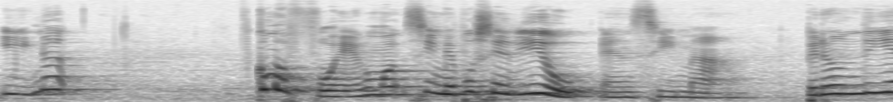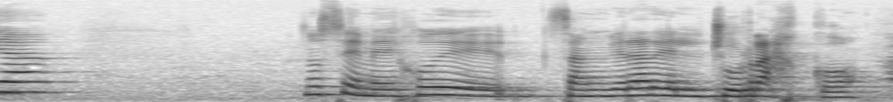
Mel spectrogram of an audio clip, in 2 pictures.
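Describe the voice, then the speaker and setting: With a Rioplatense accent, a woman speaks at a very slow pace with long, frequent pauses. Her high pitch swings very widely. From Buenos Aires, Argentina. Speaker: stand-up comedian. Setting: stage with audience, comedy club. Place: stage. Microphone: handheld.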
